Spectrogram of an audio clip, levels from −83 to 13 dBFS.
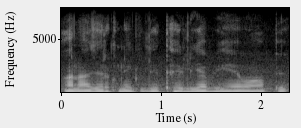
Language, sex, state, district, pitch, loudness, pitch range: Hindi, male, Maharashtra, Mumbai Suburban, 105 Hz, -18 LUFS, 100-105 Hz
